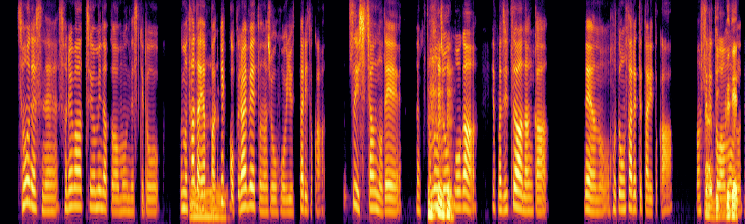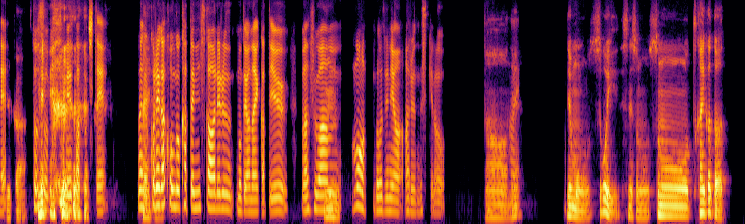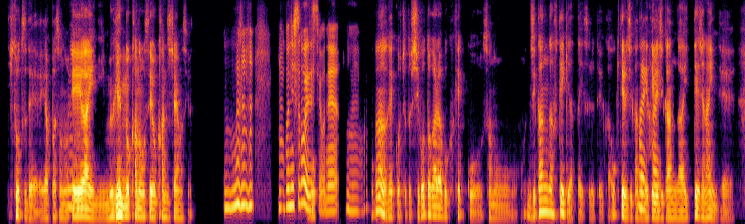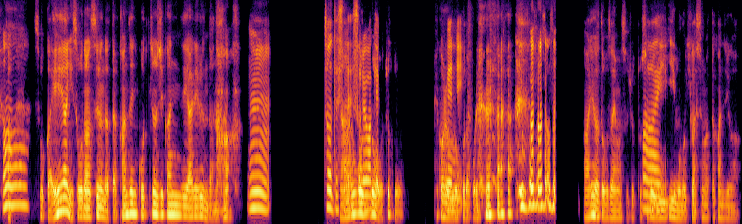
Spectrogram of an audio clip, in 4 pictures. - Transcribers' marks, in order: chuckle; giggle; other noise; chuckle; laughing while speaking: "やれるんだな"; chuckle; tapping; laugh
- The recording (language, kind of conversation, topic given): Japanese, podcast, 普段、どのような場面でAIツールを使っていますか？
